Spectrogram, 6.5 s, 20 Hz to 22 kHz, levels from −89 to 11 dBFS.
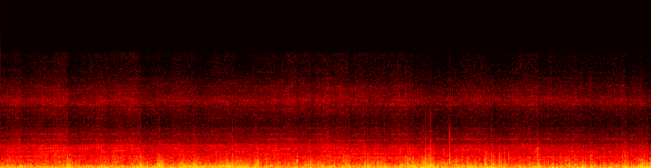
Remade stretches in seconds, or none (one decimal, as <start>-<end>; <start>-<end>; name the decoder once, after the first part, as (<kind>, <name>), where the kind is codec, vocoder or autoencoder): none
